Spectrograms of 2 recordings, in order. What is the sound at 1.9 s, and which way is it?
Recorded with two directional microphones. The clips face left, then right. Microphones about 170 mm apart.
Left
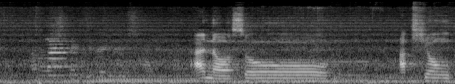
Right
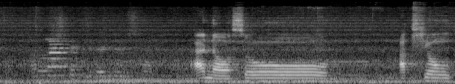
A man's voice, 15° right (ahead or behind).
